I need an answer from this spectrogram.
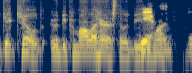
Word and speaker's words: Kamala: Kamala. It's like comma, like a comma.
